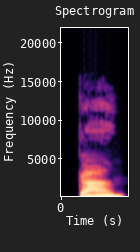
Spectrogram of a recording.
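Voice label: "gan", pinyin, first tone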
